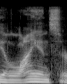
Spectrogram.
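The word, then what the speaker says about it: Allianz: Okay, so I have a small, small game for you in honor of the game, which when we were talking before, you said it was the Aliens. It's the Alliance Arena. They're playing at Bayern Munich. Okay? – Is that how you pronounce that? – I'm pretty sure it's Alliance. – Okay. – I was doing that wrong.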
